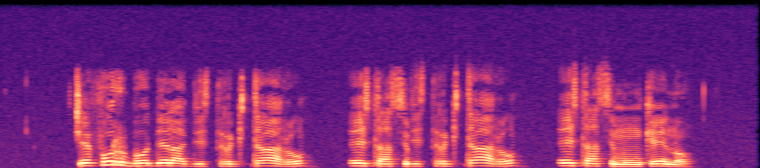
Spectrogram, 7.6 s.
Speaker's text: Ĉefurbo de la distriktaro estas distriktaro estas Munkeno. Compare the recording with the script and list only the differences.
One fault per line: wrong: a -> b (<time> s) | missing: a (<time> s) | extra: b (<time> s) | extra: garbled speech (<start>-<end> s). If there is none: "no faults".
no faults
